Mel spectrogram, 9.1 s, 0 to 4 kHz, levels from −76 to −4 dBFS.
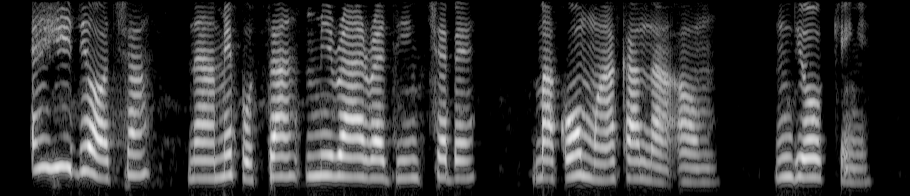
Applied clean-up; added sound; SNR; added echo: none; none; none; none.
